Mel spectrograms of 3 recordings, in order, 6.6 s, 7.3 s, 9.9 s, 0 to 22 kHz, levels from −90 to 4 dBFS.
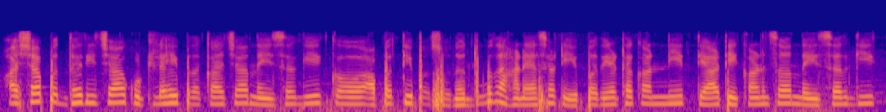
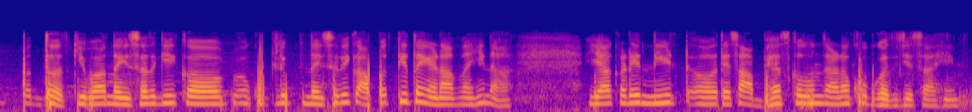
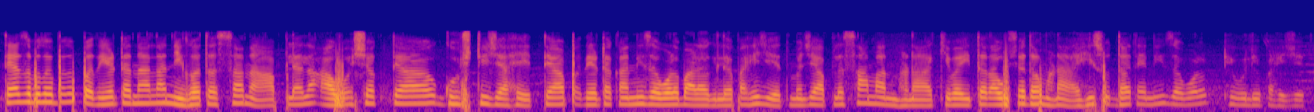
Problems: constant background noise, continuous background conversations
